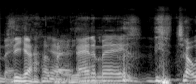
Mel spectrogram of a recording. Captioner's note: laughs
